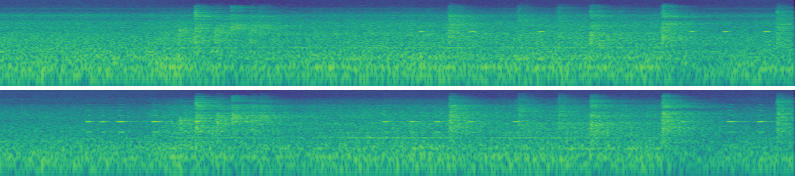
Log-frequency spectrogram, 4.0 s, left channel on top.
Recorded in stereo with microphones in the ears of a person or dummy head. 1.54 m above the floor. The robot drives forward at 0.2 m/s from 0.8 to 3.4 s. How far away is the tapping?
About 1.7 m.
